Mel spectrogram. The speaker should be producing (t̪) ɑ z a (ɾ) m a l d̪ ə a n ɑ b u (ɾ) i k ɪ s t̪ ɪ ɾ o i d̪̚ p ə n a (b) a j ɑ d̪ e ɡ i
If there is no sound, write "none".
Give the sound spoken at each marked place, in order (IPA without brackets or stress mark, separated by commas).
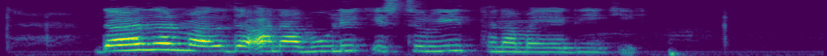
d̪, ɾ, l, m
